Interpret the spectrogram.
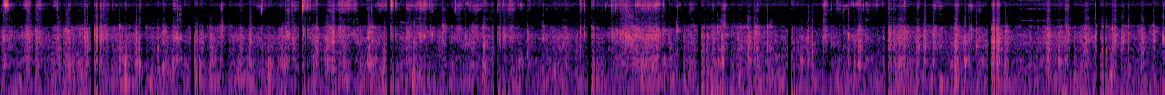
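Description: Chewing and lip-smacking as a person eats rice and curry by hand: a dense, irregular run of small wet clicks and smacks.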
